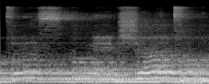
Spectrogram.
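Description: A male singer singing a slow song live into a microphone, with his own acoustic guitar and a steady sustained backing underneath, through the venue's PA.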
